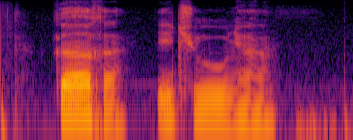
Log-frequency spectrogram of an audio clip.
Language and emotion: Russian, sad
